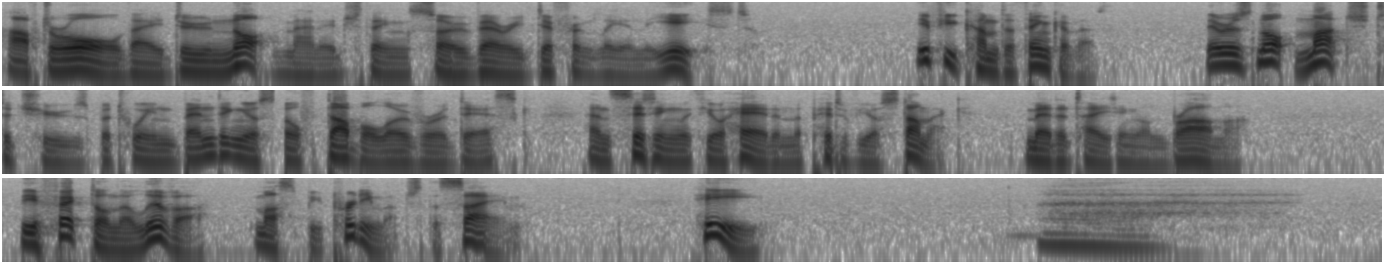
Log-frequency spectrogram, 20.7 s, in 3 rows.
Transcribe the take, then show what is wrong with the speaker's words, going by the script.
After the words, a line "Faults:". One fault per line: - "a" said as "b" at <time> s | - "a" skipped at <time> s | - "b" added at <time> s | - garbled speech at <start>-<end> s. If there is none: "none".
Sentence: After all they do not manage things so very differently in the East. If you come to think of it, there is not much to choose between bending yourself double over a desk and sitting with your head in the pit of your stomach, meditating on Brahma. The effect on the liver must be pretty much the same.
After all they do not manage things so very differently in the East. If you come to think of it, there is not much to choose between bending yourself double over a desk and sitting with your head in the pit of your stomach, meditating on Brahma. The effect on the liver must be pretty much the same. He
Faults:
- "He" added at 17.2 s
